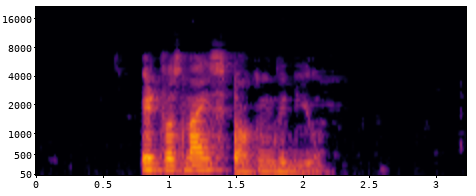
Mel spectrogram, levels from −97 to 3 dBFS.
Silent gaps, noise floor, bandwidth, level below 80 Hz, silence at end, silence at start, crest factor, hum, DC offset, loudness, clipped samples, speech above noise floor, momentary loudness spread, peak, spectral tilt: none; -82 dBFS; 7.6 kHz; -58 dBFS; 1.1 s; 0.8 s; 22 dB; none; under 0.1%; -26 LUFS; under 0.1%; 56 dB; 15 LU; -6 dBFS; -6.5 dB/octave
